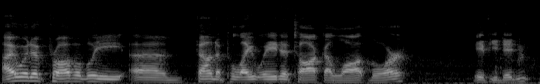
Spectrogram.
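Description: A man's voice: mid-range voice, normal speed. A young man chatting casually on a podcast, brash and self-mocking, swearing freely. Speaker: podcast co-host.

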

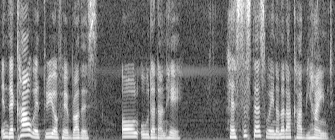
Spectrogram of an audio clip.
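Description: A woman's voice: lowish voice, very animated, moderate pace, darkish tone. A woman reading literary fiction aloud as a scripted narration. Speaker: reader.

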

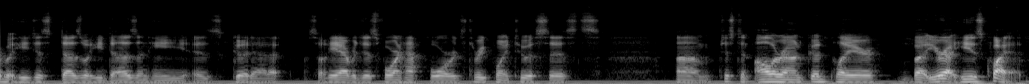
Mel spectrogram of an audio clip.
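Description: A man's voice: fairly low pitch, a little hiss or hum. A man co-hosting a casual basketball podcast, steadily reeling off stats with frequent ums. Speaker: podcast co-host. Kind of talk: casual sports talk.

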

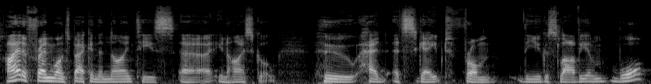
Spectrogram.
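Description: A man co-hosting a casual podcast chat, swearing freely and telling stories with animated quoted voices. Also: mid-range voice. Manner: swearing, quick to react, animated storytelling.

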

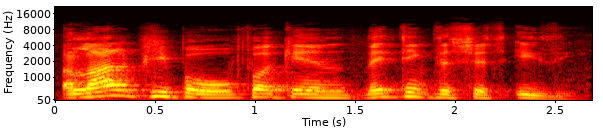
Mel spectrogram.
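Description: A man hosting a casual podcast chat, laid-back and swearing freely, with lots of quick agreement. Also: fairly high pitch. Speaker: podcast host.

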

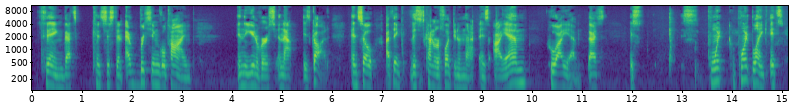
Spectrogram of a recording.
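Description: A man chatting on a casual faith podcast, his bright voice a little hoarse. He rambles, restarts sentences and fills pauses with "um.". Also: a little high. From United States. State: slightly hoarse. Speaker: podcast co-host.

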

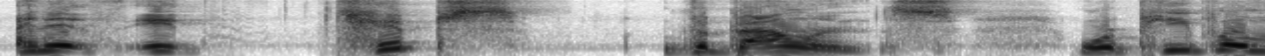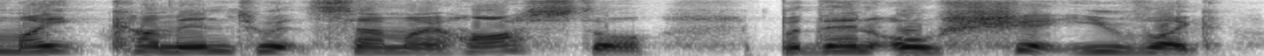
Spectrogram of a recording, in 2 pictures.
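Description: A man's voice: high-pitched, moderate pace, no echo. A man in casual podcast chat who talks bluntly and swears casually. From rural upbringing.

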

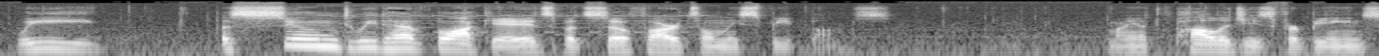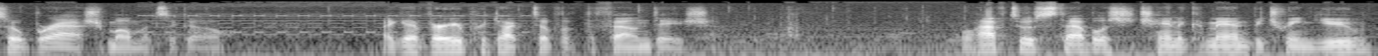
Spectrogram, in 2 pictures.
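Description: Man voicing a stern formal foundation boss, bright voice, faint hiss. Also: mid-range voice, lightly acted. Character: male foundation director, stern, protective. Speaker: foundation head. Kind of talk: audio drama acting.

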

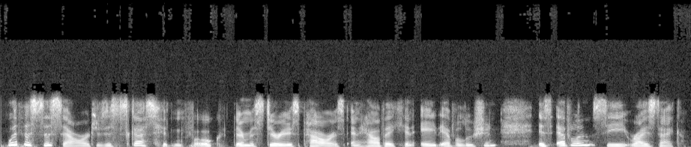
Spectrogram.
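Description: A woman's voice: low voice, no room sound, dull audio. A woman hosting a radio interview show, moving between scripted introductions and questions to a guest.

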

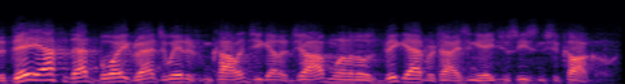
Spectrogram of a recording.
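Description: An actor playing a good-natured, flustered middle-aged bachelor in a 1950 radio comedy, chuckling, stammering and muttering asides. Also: male voice, medium pitch, lively intonation, fast talker, close to an everyday voice. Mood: genial. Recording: muffled old radio recording.

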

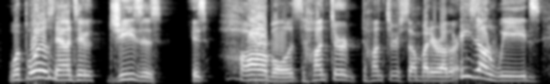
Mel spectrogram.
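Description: A man hosting a podcast in a casual monologue, telling stories in a theatrical, catty and blunt way. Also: on the high side. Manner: theatrical, catty, animated storytelling; profane, blunt.

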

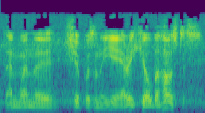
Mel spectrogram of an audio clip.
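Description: Lively, self-assured radio detective. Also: male voice, fairly low pitch, fast. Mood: explaining. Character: cool, clever male amateur detective hero. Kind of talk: 1940s radio crime drama acting. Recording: muffled, noisy old-time radio recording.

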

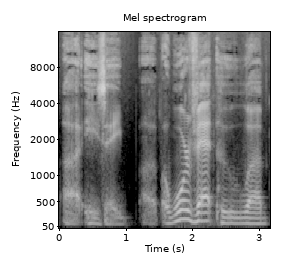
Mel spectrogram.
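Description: A man's voice: on the low side, expressive, slow pace, gravelly, dark tone, husky. A man co-hosting a crime podcast, talking through a story with hesitant fillers. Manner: hesitant, many fillers while explaining. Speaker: podcast co-host. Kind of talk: casual news chat.

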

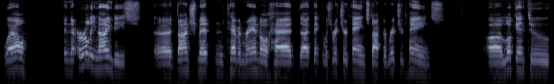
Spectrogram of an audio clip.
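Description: A man explaining as an interview guest, unscripted and halting, searching for words and digressing as he goes. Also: medium pitch, steady tone, a little mellow, smooth.

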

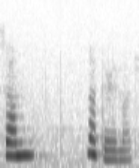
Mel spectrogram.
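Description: An actress playing a seductive, evasive femme fatale with a coaxing, dramatic manner in a 1940s radio drama. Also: female voice, sits high, unhurried. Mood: resigned. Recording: tinny vintage 1940s radio recording.

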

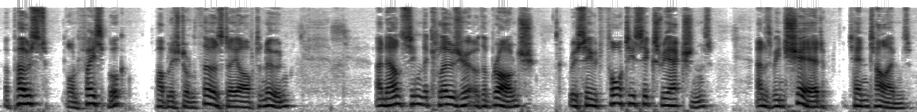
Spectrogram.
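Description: A man's voice: fairly high pitch, animated, unhurried. A man reading scripted local news items aloud as a volunteer news reader.

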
